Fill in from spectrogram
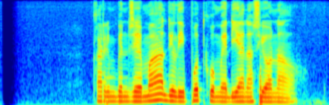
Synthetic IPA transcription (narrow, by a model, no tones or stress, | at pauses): kaɾimbɛnd͡ʒɛmadilipʊt̪̚kumɛdianasional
